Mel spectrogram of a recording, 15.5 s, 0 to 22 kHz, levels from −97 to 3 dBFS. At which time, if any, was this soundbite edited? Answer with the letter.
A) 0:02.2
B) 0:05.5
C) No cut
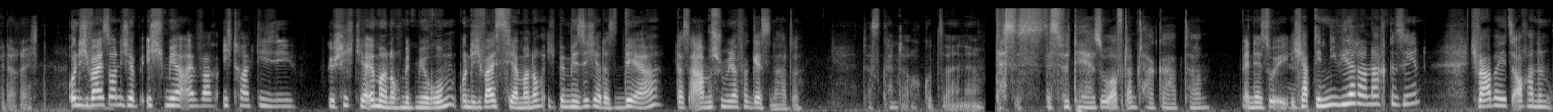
A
